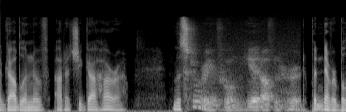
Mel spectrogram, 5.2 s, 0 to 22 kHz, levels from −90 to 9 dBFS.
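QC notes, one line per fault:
2.81–4.50 s, switch to a distant microphone: the speech abruptly turns roomy and hollow, thins in the bass and drops about 5 dB, with background noise only roughly 30 dB below it, then snaps back. The close microphone's signal likely dropped, leaving a farther pickup.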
